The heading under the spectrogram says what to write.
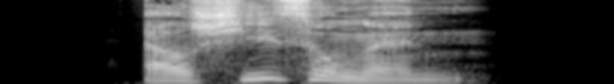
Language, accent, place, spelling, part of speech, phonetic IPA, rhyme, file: German, Germany, Berlin, Erschießungen, noun, [ɛɐ̯ˈʃiːsʊŋən], -iːsʊŋən, De-Erschießungen.ogg
- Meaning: plural of Erschießung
